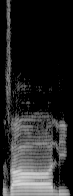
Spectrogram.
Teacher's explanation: জাল খাড়া জাবারে যা, জালের উপরে খাড়া জাবার এসছে, খাড়া জাবারটি হলো আলিফ মাদ্দার সমতুল্য, একে এক আলিফ পরিমাণ টান দিয়ে পড়তে হয়। লামজের লি, লামের নিচে জের এসছে, যেটি হলো হারাকাত, হারাকাতের পড়াকে তাড়াতাড়ি পড়তে হয়, টান দেওয়া নিষেধ।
